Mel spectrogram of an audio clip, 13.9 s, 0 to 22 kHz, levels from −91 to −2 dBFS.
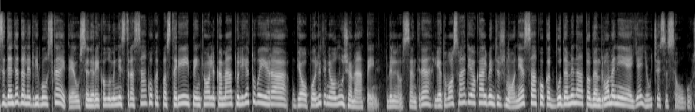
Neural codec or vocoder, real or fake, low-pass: codec, 44.1 kHz, 3.4 kbps, Pupu-Codec; fake; 14.4 kHz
